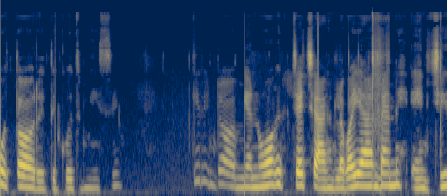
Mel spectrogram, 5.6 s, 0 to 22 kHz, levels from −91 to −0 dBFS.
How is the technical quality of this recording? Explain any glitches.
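Four brief skips at 0.68, 2.16, 3.05 and 3.97 s mark the recording. The first comes just before "kot missing".

Each is a jump where the speech skips ahead by about 20 ms with no silent gap, which is what separates it from a dropout. The likely cause is a dropped buffer (overrun): the software did not read the samples before the hardware overwrote them, so the audio on either side is butted together.

The room noise and the level changes near 1 and 2.5 s come from the room and the talker moving, not from these glitches.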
